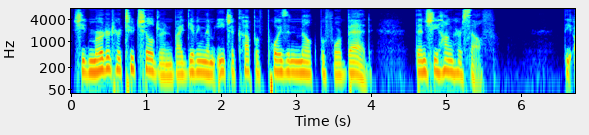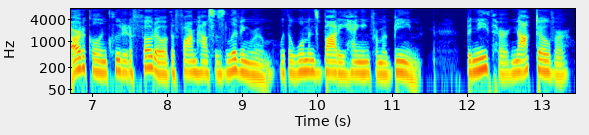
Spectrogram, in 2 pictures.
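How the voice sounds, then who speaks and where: A man's voice: a little high, no room sound. A man narrating short spooky stories from a script.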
